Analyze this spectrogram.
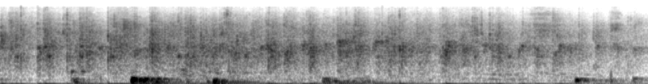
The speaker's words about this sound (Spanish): Un aplauso para Clara.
